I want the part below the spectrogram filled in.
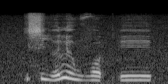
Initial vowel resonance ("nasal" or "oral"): oral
